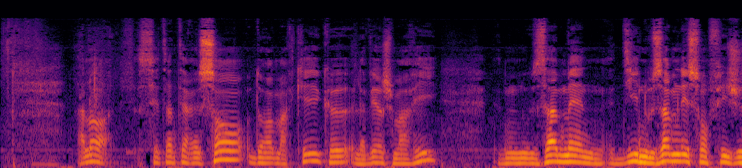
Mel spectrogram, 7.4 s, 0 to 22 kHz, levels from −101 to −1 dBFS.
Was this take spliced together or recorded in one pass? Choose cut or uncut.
uncut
